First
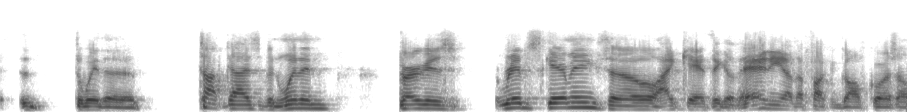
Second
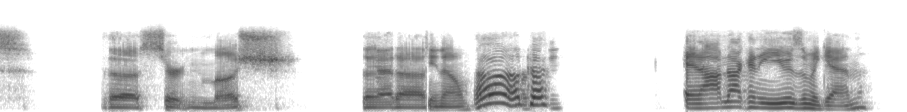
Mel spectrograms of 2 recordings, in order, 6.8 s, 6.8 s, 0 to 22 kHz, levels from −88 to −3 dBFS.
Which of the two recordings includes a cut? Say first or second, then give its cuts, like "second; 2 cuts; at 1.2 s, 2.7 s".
second; 1 cut; at 3.2 s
